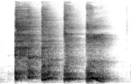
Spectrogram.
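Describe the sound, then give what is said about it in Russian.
A person with a cold coughs four times in quick succession, harsh, each burst raspy and strong, the last one trailing off slightly longer. “Я хочу покашлять.”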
